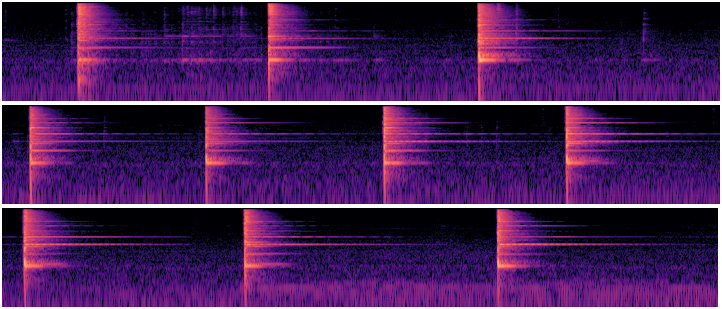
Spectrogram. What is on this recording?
A couple of pots hitting each other.
clang, metal, pan, pot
